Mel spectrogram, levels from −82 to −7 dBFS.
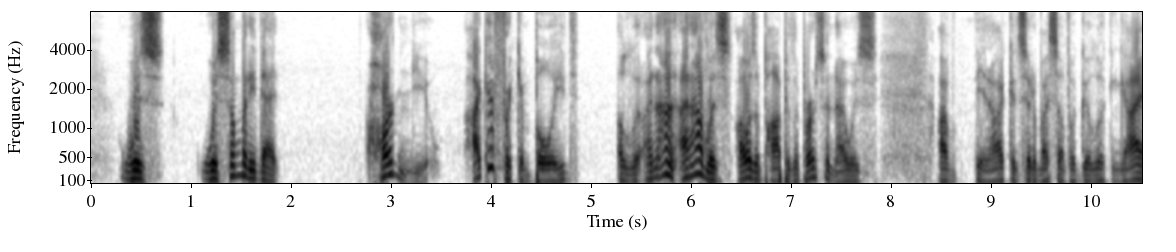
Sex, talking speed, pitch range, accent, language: male, 190 wpm, 100-125 Hz, American, English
